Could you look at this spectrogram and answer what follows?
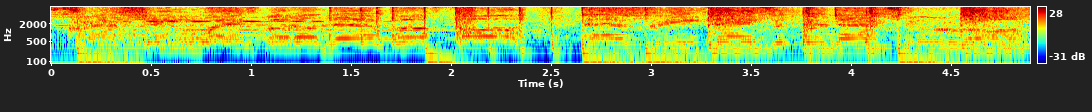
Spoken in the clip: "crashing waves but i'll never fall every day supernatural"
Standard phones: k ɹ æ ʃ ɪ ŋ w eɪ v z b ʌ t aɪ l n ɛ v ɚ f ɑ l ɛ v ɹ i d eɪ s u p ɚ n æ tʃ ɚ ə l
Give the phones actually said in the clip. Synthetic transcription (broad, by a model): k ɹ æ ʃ ɪ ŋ w eɪ z b ʌ t aɪ l n ɛ v ɚ f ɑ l ɛ v ɹ i d eɪ s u p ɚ n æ tʃ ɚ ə l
